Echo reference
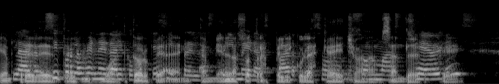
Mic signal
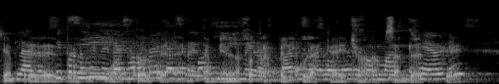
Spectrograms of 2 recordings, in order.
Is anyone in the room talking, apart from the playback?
Yes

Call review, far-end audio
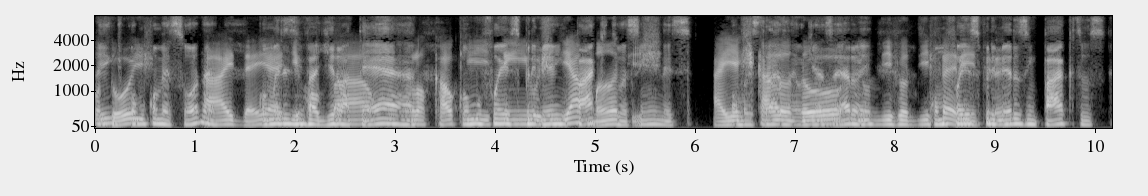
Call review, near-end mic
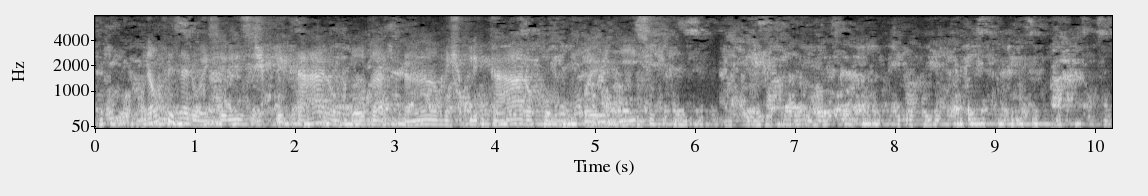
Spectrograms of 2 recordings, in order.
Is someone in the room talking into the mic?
Yes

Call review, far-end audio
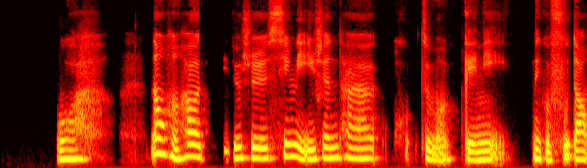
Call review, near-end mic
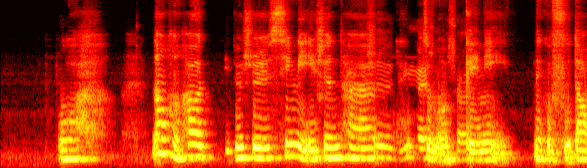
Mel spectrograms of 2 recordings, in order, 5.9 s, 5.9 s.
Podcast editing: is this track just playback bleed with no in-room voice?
No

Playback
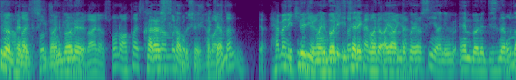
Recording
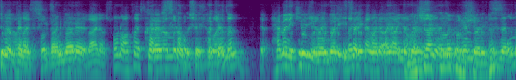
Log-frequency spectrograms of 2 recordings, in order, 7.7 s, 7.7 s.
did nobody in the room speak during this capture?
No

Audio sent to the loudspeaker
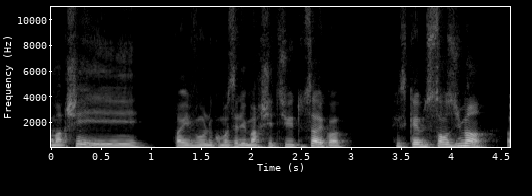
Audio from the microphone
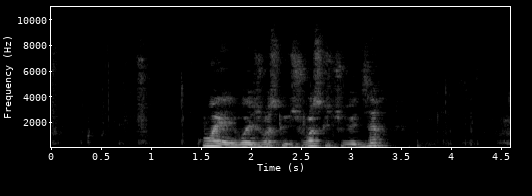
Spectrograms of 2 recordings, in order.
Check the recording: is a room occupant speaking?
Yes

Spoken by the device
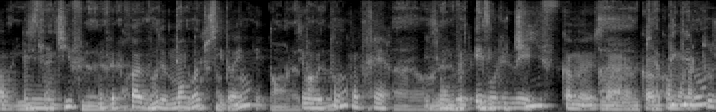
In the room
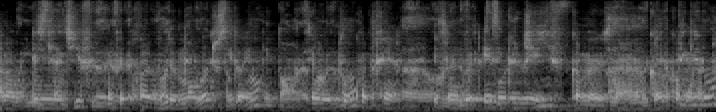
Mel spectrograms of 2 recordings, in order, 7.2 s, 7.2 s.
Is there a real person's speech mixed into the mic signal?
No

